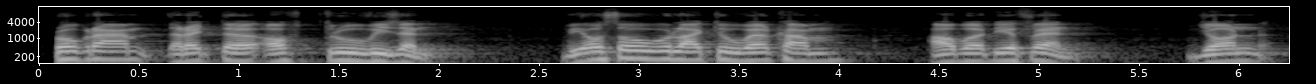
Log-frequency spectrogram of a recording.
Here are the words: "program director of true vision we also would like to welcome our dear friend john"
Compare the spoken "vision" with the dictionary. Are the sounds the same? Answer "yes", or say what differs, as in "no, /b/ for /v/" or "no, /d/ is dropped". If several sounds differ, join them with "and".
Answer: no, /s/ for /ʒ/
